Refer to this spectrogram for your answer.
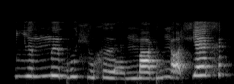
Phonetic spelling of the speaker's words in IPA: ʎ ø˧ mː ø˦˨ b u˧ ç u˨ x lː æ̤˨ ŋ͡m ɑ˨ ɡ ṳ˧ ŋ ɑ̰˨ ç æ˦ x

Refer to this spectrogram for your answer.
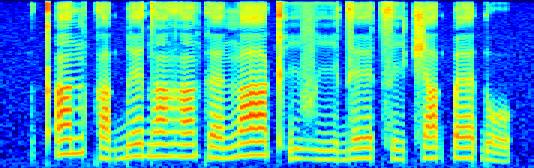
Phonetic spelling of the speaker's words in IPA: kʼ ã˦ n k a˨ ɡ͡b e˦ d ã˦ ɣ ã˦ k ɛ˨ ŋ aː˦ kʼ i˨ v iː˨ d eː˦ t͡s i˨ t͡ʃ a˦ k͡p ɛ˦ ɗ ʊ˨

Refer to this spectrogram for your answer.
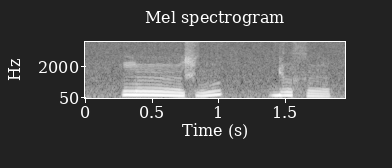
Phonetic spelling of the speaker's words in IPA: n̪ ɵː ɕ u | ɖ ʊ x ɵ

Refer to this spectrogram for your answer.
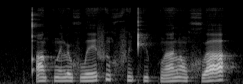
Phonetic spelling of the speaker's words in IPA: qʼ ã kʷ ẽ l ə˞ xʷ w e f ĩ xʷ f ĩ kʰ i kʷ ã l ɔ̃ xʷ a

